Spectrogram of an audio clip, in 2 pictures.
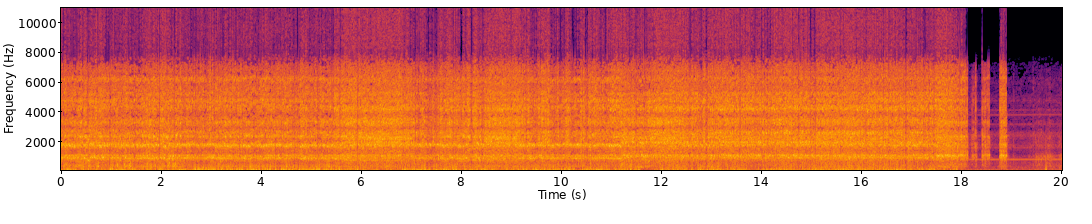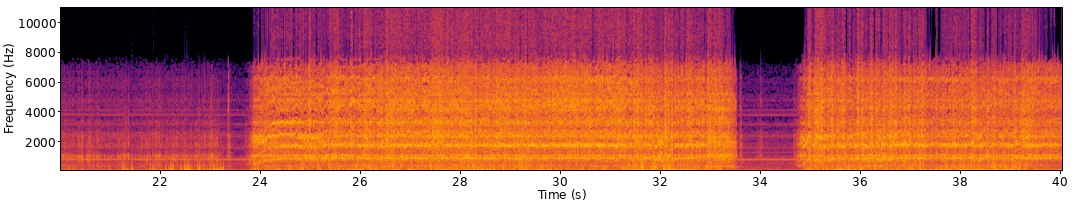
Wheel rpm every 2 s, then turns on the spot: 230, 230, 230, 220, 220, 190, 200, 230, 210, 10, 20, 20, 190, 230, 240, 230, 140, 90, 220, 230.
18-24 32-34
